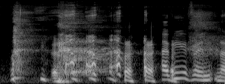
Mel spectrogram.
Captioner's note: all laugh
